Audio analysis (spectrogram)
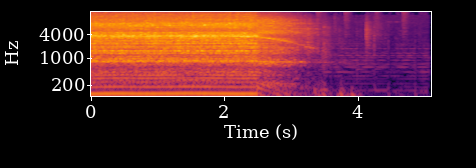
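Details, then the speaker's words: Volvo 745 turbo at its first start after installing the turbo, exhaust manifold, and oil and coolant lines: smooth, even idle sitting a bit high as if cold, no knocks or ticks. It runs well but is smoking and smelly after the rebuild. "oh man she's stinky um yeah she's running guys sounds good"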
